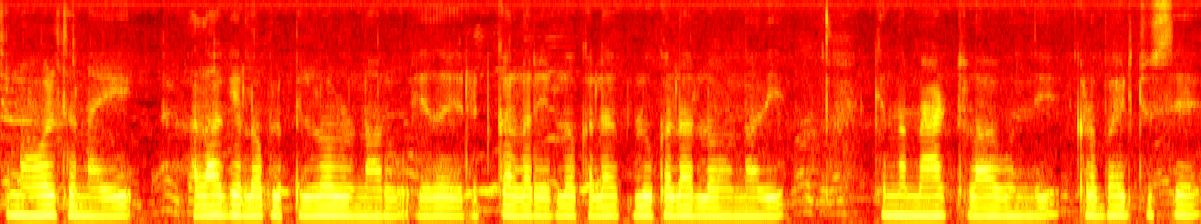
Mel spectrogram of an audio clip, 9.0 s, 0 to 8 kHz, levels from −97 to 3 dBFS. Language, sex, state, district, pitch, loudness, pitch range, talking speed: Telugu, male, Andhra Pradesh, Annamaya, 130 Hz, -16 LUFS, 125-135 Hz, 145 wpm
